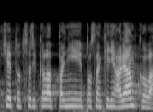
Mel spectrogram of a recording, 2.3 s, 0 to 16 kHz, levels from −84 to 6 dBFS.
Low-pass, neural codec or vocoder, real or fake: 7.2 kHz; codec, 16 kHz, 16 kbps, FunCodec, trained on Chinese and English, 50 frames a second; fake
